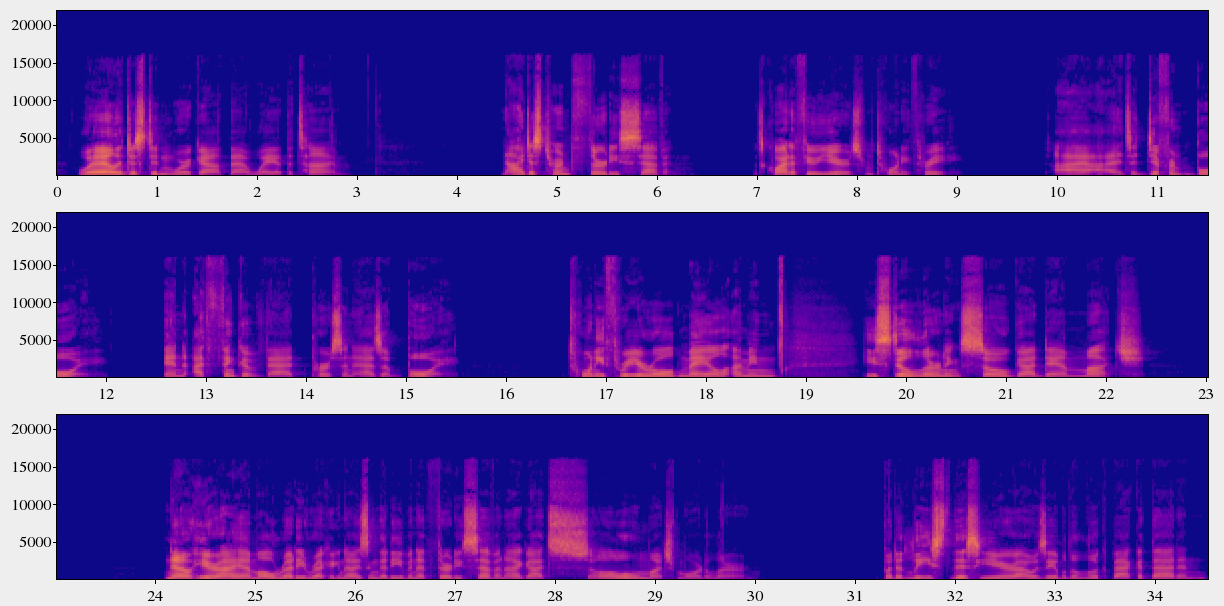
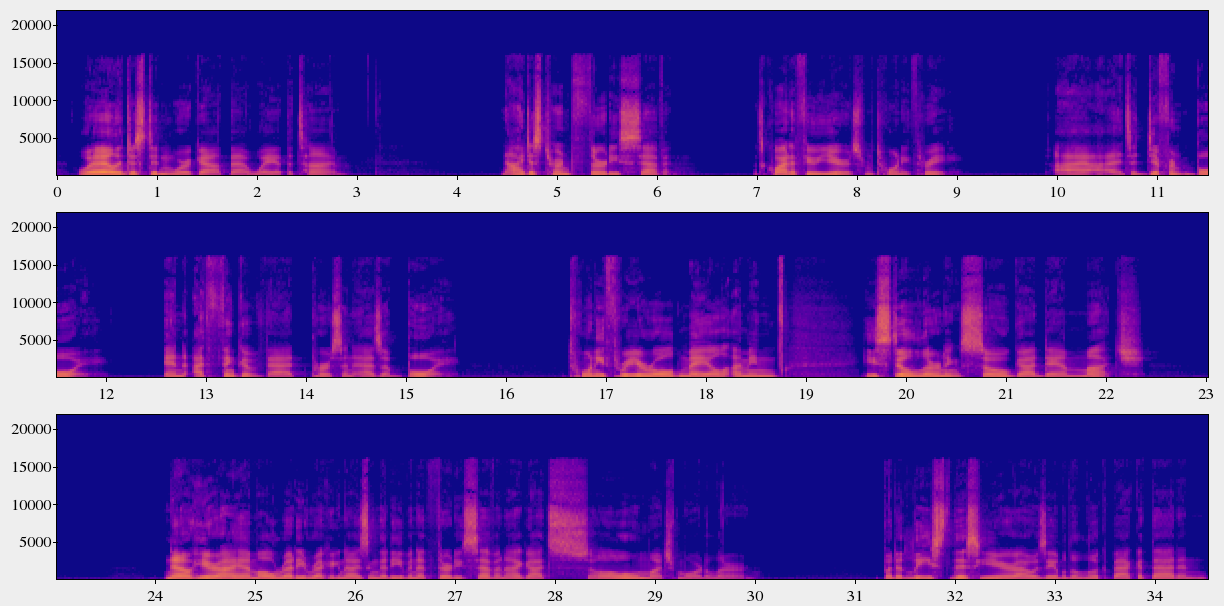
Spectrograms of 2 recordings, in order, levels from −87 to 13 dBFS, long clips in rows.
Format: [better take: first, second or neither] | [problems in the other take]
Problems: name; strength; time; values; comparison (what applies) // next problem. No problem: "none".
second | thin; very slightly; fading below 600 Hz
